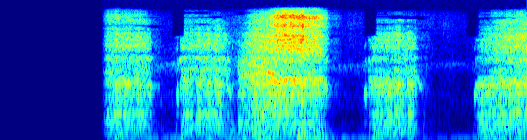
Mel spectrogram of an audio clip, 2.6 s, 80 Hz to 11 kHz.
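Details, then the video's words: Barn owls mating at night in an owl box in a corral, recorded at 5:23 am on 3/8/23, nineteenth night: harsh, broadband hissing screeches in four long bursts separated by brief gaps. "Barn Owls Mating 19th Night"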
